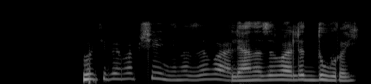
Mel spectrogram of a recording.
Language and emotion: Russian, angry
